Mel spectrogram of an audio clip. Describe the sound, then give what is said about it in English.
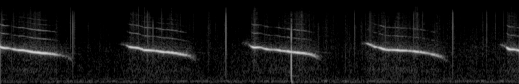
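A Maori person whistles an imitation of the extinct huia's birdsong: five clear, sliding whistles, each gliding downward in pitch, repeated at a steady rhythm with short pauses between them, alone on a slightly hissy mid-20th-century analogue recording, now digitised. “So what we have is an analogue recording, now digitised, of a Maori mimicry of an extinct bird.”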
